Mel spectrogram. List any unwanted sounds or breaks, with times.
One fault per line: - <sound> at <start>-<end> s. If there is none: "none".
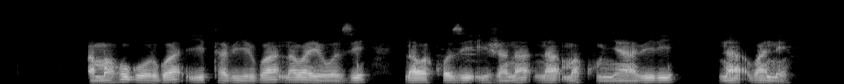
none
